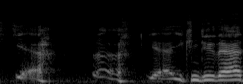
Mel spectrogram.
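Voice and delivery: timid, shy, hesitant, very high-pitched voice. Imitating him answering interview questions: imitating a shy answer. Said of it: "he kinda just, like, shyly answered it".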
